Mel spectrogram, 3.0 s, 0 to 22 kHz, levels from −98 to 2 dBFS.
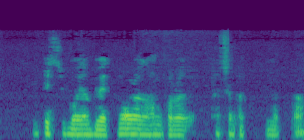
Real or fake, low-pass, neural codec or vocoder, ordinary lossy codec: real; 9.9 kHz; none; AAC, 32 kbps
